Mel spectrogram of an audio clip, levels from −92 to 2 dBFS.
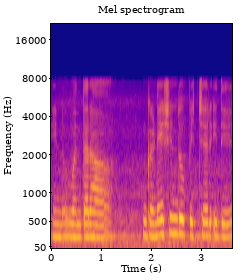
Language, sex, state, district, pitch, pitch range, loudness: Kannada, female, Karnataka, Bellary, 235 Hz, 225-245 Hz, -16 LUFS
